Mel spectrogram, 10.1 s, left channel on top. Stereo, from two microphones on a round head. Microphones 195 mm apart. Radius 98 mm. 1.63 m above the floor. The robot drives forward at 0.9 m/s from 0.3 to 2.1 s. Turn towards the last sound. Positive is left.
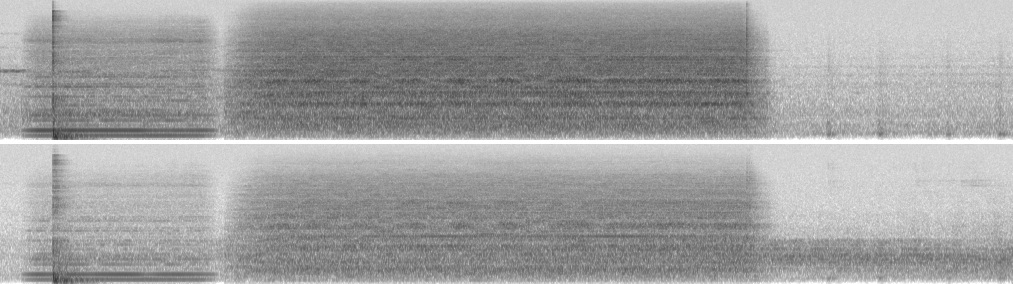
turn(degrees=55)  # may be behind; listen again after turning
